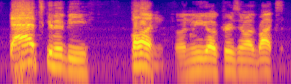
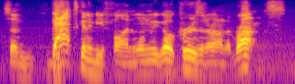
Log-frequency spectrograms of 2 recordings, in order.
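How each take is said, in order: First: Louder, punching "That's" up front; emphatic repeat. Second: Said in the usual way. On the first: Real, not acted. Host repeats the Bronx cruise plan to viewers, louder and emphatic. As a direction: say it again like you mean it.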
